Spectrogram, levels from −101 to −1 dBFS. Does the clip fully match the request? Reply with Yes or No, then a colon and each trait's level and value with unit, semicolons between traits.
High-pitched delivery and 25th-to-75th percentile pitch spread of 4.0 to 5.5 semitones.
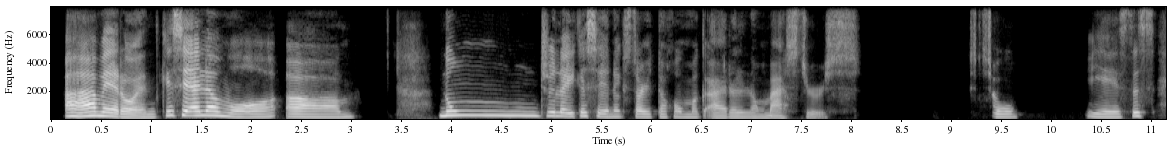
Yes: high, 210 Hz; average, 4.7 semitones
